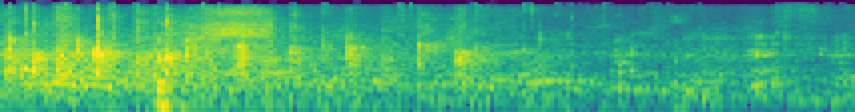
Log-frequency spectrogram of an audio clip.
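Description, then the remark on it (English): An audience applauds in a steady, dense patter of many hands clapping for several seconds, holding a fairly even level and easing slightly toward the end, with faint murmuring mixed in. “Give yourself a round of applause and sit down.”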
